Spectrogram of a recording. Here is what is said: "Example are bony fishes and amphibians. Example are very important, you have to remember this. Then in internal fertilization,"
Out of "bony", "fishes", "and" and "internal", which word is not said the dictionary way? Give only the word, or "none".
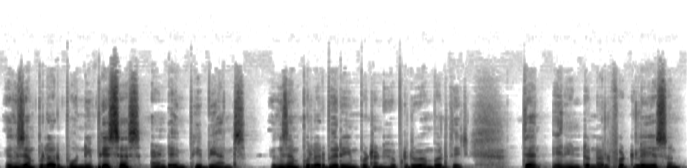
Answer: fishes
